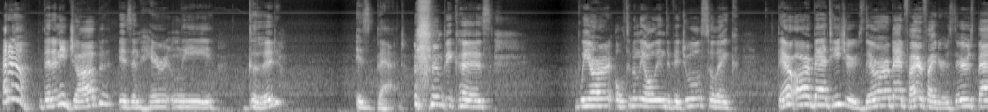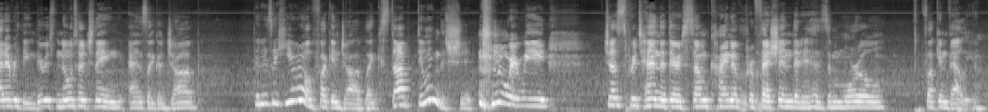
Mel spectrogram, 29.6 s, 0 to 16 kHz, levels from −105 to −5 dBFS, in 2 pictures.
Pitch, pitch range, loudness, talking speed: 200 Hz, 180-230 Hz, -18 LUFS, 135 wpm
